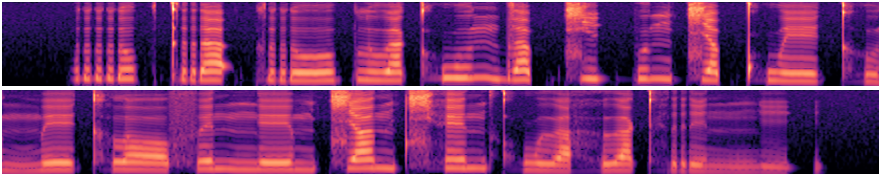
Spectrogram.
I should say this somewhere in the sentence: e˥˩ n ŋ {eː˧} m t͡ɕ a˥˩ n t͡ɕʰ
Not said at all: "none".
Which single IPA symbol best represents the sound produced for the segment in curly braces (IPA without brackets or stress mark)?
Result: eː˧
